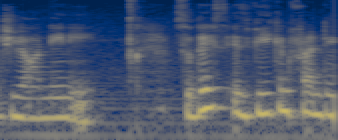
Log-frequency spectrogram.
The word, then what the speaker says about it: Giannini: this is by umberto giannini i think i've pronounced that right i used to call them a bird or gianni but i believe it's on bird or giannini so this is vegan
